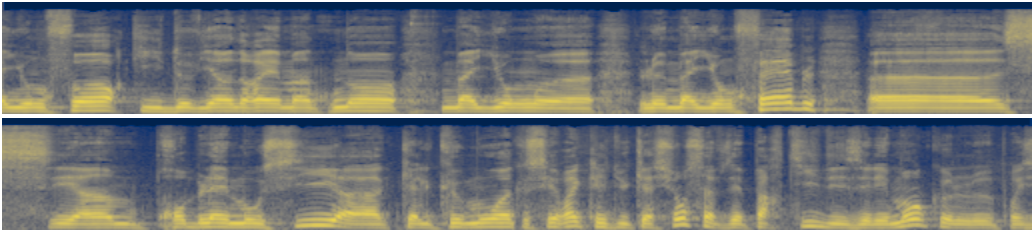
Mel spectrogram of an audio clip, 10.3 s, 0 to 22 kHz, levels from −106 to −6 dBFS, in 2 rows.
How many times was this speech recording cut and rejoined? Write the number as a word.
three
